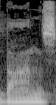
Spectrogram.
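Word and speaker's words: PC bang: I know they're still very popular in Korea with the PC bongs or is that how you pronounce it?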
